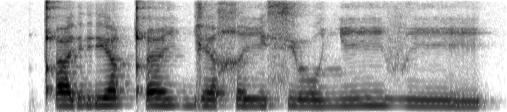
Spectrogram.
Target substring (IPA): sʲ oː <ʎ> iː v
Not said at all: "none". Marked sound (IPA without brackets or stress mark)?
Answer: ʎ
